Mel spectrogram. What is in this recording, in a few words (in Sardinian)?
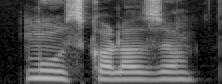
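"muscolos", female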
